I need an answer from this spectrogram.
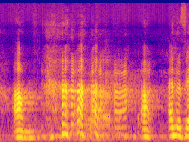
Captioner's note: laughter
